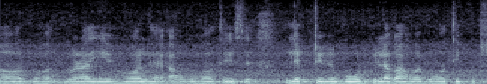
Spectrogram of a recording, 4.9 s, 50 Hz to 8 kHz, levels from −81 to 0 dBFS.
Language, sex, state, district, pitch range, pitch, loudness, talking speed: Hindi, female, Himachal Pradesh, Shimla, 155-160 Hz, 155 Hz, -17 LUFS, 220 wpm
